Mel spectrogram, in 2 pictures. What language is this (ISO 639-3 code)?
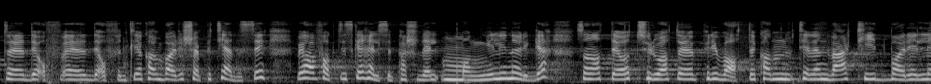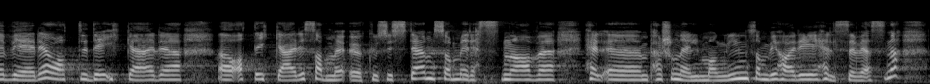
nor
